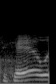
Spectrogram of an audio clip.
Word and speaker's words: Takeo: Takeo is how you say it.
